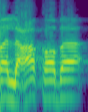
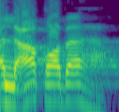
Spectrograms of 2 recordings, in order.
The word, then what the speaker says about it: العقبة: البعض ربما يقلبها ألفا، يقول فلق تحم العقبة، لا، خطأ، العقبة، العقبة، بارك الله فيكم. هكذا نوضح الهاء، فلق تحم العقبة، عقبة. البعض يقلبها ألفا، والبعض ربما يجافي بين الوترين الصوتيين وهكذا، يعني لا ينطقها واضحة. المهم، هذه التاء نقف عليها بالهاء.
